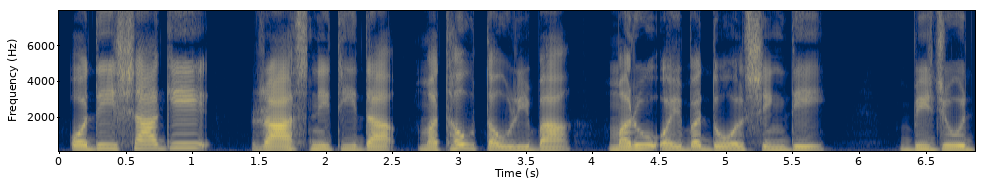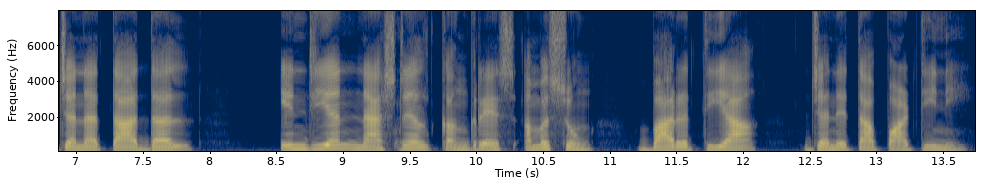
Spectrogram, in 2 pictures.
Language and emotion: Manipuri, neutral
